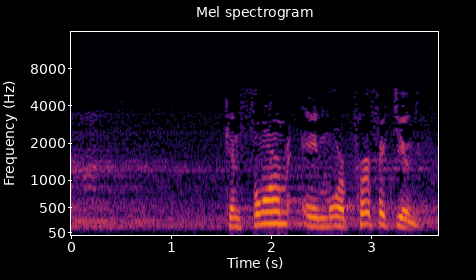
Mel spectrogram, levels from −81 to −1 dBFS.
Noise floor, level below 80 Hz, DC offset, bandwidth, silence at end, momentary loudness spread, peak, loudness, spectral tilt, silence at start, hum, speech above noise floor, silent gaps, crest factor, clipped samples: -45 dBFS; -68 dBFS; under 0.1%; 5.8 kHz; 0 s; 23 LU; -10 dBFS; -25 LUFS; -11.5 dB/octave; 0 s; none; 21 dB; none; 18 dB; under 0.1%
